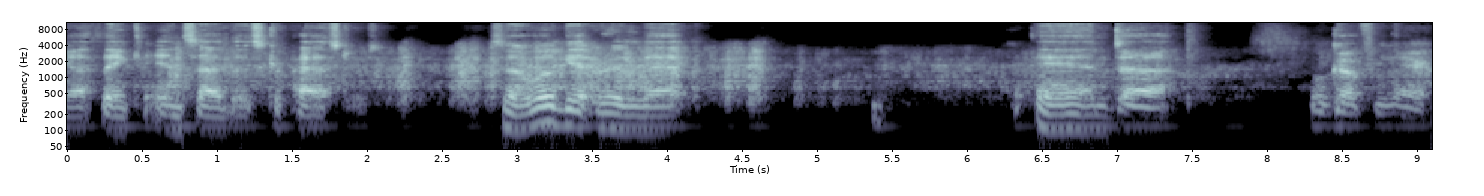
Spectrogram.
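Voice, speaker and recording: A man giving a casual, unscripted repair walkthrough as a hobbyist host, in a halting, hesitant way with pauses. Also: fairly low pitch, bright, forceful tone, a little hiss or hum, rough recording. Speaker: radio repair hobbyist hosting a how-to video.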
